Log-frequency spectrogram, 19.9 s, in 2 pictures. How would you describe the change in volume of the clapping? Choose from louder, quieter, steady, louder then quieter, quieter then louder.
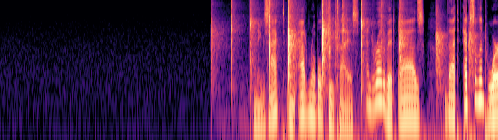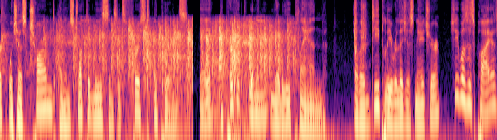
quieter then louder.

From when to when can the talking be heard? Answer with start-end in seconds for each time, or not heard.
5.0-19.8.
